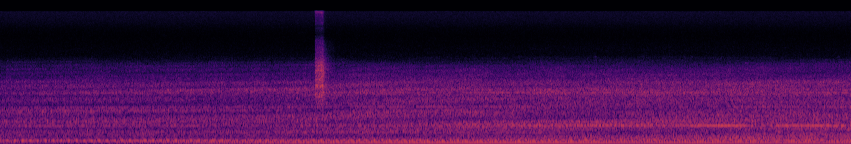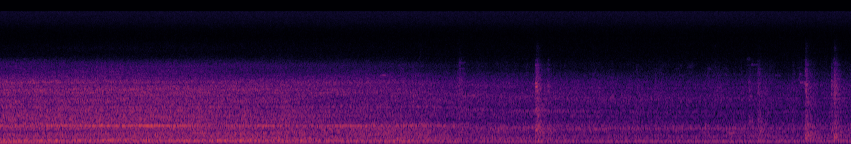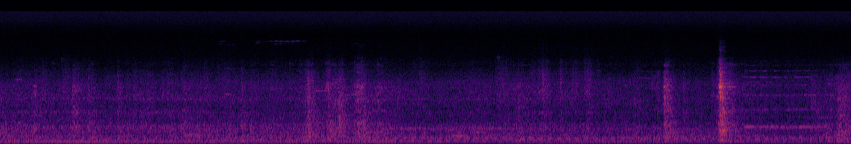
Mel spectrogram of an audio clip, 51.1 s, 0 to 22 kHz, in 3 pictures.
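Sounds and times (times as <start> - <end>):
train wheels rumbling on rails: 0.0 - 51.0
sharp clanks from wagons: 47.1 - 49.4.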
